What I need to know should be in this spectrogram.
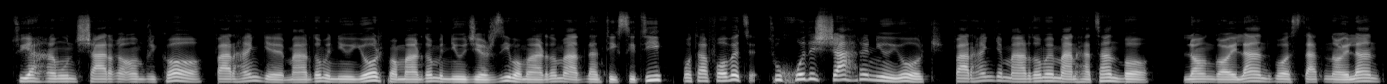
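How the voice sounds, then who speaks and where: A man's voice: medium pitch, darkish tone, clear, resonant tone, dry recording. A man hosting a casual podcast lesson, explaining with many examples and rhetorical questions. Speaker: podcast host teaching English.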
